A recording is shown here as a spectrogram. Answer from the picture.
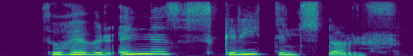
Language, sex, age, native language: Icelandic, female, 8, Icelandic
